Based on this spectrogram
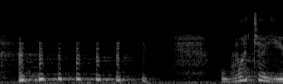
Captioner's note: Hindley laughing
